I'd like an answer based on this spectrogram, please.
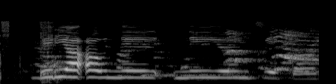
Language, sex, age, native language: Icelandic, male, 8, Icelandic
